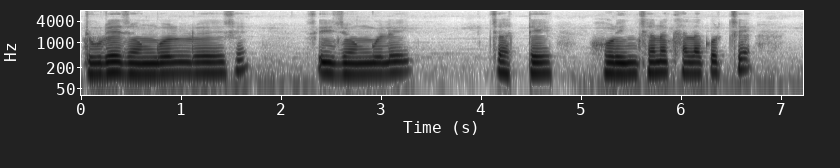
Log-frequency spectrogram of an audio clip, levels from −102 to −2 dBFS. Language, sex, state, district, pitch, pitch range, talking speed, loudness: Bengali, male, Jharkhand, Jamtara, 135 Hz, 130-140 Hz, 85 wpm, -16 LUFS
